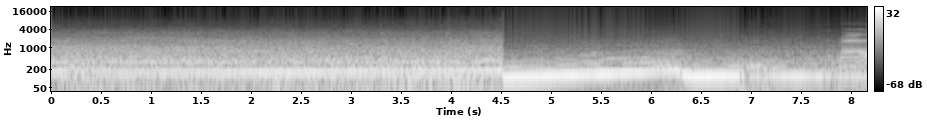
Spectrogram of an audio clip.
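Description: A 2025 Corvette C8 Z06 engine idles loudly, then revs up with a rising, roaring pitch before settling back, close and sustained, at night.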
